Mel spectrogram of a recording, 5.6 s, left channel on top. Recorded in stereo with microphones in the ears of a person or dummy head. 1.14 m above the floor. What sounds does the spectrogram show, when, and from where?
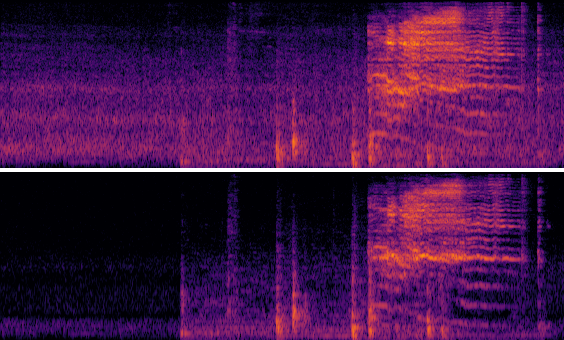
1.8 s footsteps: 30° left (ahead or behind), 1.3 m; by 4.5 s 45° right (ahead or behind), 1.5 m
3.7 s a baby crying: 40° left (ahead or behind), 0.9 m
